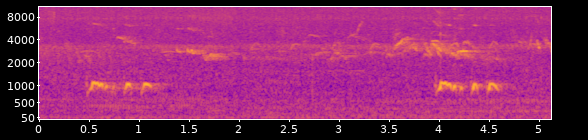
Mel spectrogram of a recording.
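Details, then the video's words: Local zebra dove with a long 'kuk' in 'irama lelah' rhythm: two separate phrases of three low, rolling coos about three seconds apart, with scattered faint bird chirps between. "Perkutut Lokal Suara KUK Panjang IRAMA LELAH"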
